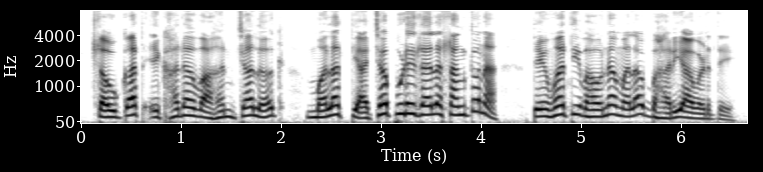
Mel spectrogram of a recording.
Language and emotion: Marathi, happy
